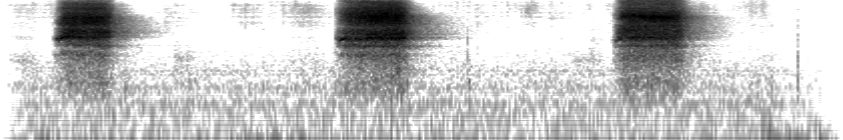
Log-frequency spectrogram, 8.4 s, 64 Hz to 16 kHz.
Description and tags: sound made by a person to request silence in the library.
UPF-CS13, campus-upf, silent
